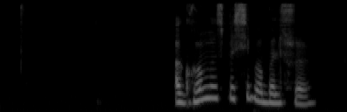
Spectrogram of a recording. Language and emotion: Russian, neutral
